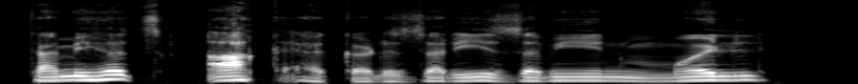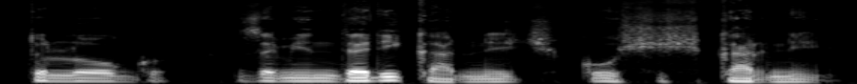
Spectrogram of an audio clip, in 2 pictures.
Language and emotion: Kashmiri, neutral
